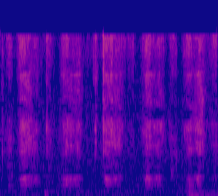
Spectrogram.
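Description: Near silence with faint soft scratching, about three strokes a second: fingers rubbing or scratching the bare skin of an arm.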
